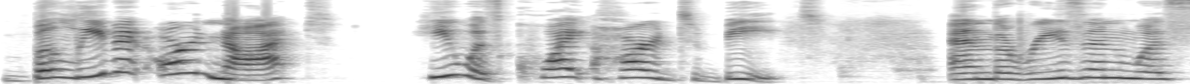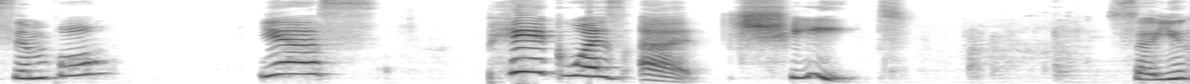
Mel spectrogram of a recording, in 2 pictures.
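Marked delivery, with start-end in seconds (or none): 0.0-10.5 lively rhyming read-aloud, bouncing; expressive children's story narration; storybook reading. A narrator's reading. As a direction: read to kids with sing-song energy.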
